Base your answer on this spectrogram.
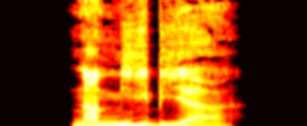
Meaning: Namibian (a person from Namibia or of Namibian descent, either male or of unspecified gender)
- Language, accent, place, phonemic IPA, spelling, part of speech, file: German, Germany, Berlin, /naˈmiːbiɐ/, Namibier, noun, De-Namibier.ogg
